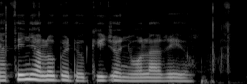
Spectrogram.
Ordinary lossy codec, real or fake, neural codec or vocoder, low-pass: none; fake; vocoder, 44.1 kHz, 128 mel bands every 512 samples, BigVGAN v2; none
